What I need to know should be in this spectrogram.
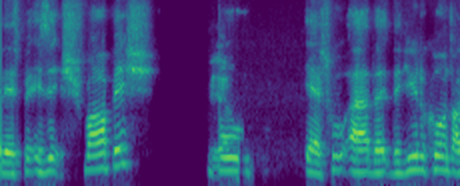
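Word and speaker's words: Schwäbisch: I never know how to say this, but is it Schwabisch?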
